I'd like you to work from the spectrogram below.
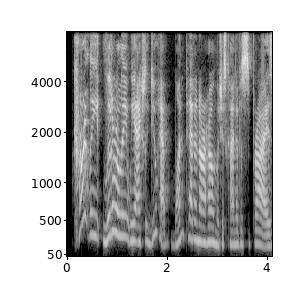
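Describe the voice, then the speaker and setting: Somewhat breathy, a woman talks at a fairly quick pace with very wide pitch swings. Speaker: author and journalist. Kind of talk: interview.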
